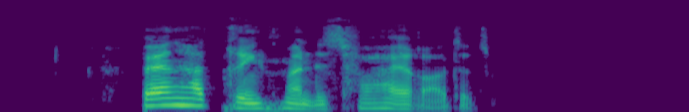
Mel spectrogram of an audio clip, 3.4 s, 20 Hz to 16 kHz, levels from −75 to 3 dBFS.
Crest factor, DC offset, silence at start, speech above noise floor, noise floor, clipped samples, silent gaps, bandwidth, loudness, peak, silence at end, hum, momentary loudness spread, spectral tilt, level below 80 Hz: 22 dB; under 0.1%; 0.7 s; 66 dB; -88 dBFS; under 0.1%; none; 9.6 kHz; -22 LUFS; -4 dBFS; 1.1 s; none; 16 LU; -5.5 dB/octave; -56 dBFS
